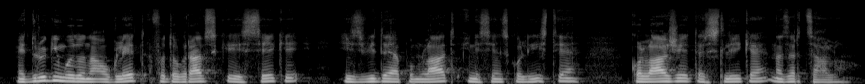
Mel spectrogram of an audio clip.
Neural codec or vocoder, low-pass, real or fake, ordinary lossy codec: vocoder, 44.1 kHz, 128 mel bands every 512 samples, BigVGAN v2; 14.4 kHz; fake; none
